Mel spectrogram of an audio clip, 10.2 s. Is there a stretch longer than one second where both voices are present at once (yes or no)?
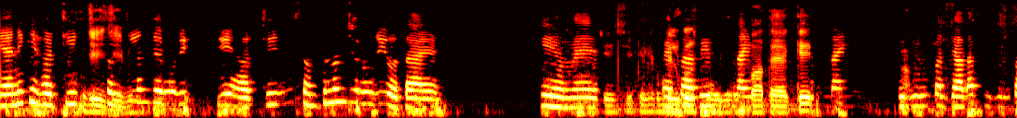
yes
